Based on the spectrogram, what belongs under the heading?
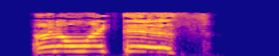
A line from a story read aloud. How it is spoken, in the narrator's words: Ver yelled, as he dodged a mandible that was as thick as a tree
